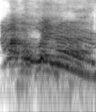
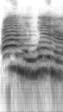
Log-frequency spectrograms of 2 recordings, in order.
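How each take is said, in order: First: It is said loudly, with excited energy. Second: It is said flatly, with little energy. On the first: The speaker calls it right. "even with that really excited voice" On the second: The speaker calls it wrong. "I want not just I'm a winner"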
